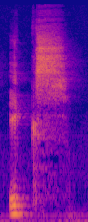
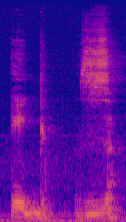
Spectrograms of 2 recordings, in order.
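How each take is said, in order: First: The prefix has a voiceless ks sound. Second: The prefix has a voiced gz sound. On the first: "One voiceless" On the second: "and one voiced"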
